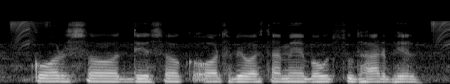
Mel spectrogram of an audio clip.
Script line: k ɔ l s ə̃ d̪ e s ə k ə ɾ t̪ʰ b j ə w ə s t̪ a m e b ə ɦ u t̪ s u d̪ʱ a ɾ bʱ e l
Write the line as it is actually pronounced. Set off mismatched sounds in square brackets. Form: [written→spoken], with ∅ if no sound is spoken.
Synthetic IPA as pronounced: k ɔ [l→ɾ] s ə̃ d̪ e s ə k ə ɾ t̪ʰ b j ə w ə s [t̪→t̪ʰ] a m e b ə ɦ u t̪ s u d̪ʱ a ɾ bʱ e l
